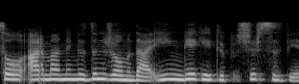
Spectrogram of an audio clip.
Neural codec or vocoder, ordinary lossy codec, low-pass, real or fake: codec, 16 kHz, 0.5 kbps, X-Codec, WavLM features, trained on Multilingual LibriSpeech; none; 7.2 kHz; fake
